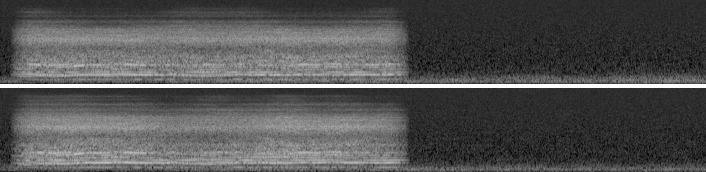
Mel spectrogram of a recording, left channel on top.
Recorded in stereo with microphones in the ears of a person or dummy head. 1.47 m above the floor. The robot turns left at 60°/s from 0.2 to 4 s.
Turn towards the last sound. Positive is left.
No sound to turn to.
